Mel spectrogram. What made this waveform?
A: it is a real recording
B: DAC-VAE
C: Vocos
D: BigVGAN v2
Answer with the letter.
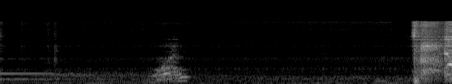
B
